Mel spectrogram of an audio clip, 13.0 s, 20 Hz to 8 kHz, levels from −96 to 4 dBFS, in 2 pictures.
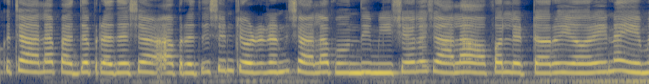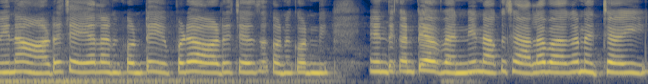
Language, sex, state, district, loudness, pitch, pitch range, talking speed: Telugu, female, Andhra Pradesh, Srikakulam, -16 LUFS, 330 Hz, 320-345 Hz, 135 wpm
